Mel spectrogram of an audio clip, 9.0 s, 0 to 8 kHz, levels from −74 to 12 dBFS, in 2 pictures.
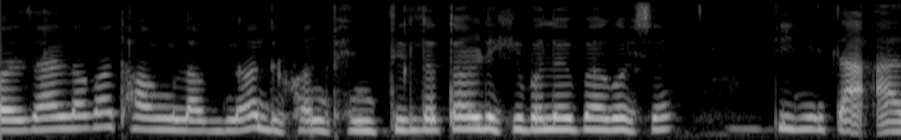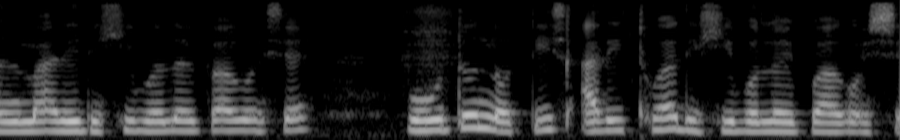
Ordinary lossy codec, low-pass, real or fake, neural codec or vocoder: none; 7.2 kHz; real; none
